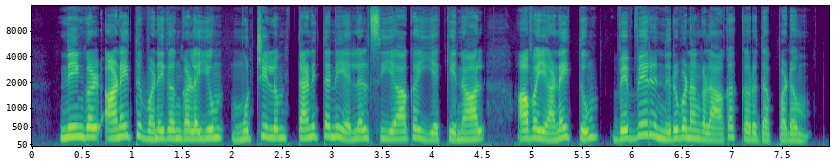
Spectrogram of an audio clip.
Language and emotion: Tamil, neutral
